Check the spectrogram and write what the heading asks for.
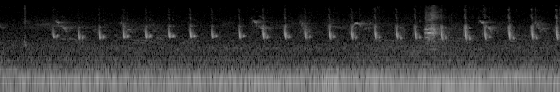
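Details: A captive male quail calls very softly, often with little stretching moves, not yet in full voice. It gives a soft, steady run of short, slightly falling chirps, about four each second, over a low mechanical rumble.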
